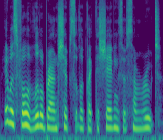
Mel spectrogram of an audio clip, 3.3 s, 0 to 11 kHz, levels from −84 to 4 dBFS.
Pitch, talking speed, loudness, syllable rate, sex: 210 Hz, 275 wpm, -17 LUFS, 5.8 syllables/s, female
